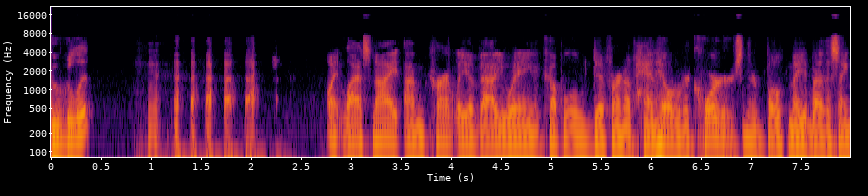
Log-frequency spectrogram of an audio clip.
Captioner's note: laughs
